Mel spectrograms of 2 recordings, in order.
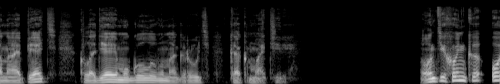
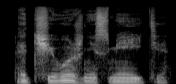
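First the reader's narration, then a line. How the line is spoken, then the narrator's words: Whispered question. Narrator (Russian): шепотом же спросил он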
